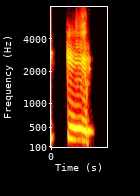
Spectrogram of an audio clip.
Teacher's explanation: जैसे कि हमने किया था CAP कैप होता है, लेकिन जब इसी के आगे ई लग जाता है तो ये ए और ई दोनों वॉवेल्स के बीच में जब कॉन्सोनेंट आता है तो हम इसको पहले कैप पढ़ रहे थे, लेकिन जब ई आ जाएगा तो ए की आवाज बड़ी हो जाएगी, लंबी हो जाएगी, ए। तो हमने फिर इसको, और ई साइलेंट हो गया था तो इसको हमने केप ऐसा पढ़ा था, केप, है ना।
